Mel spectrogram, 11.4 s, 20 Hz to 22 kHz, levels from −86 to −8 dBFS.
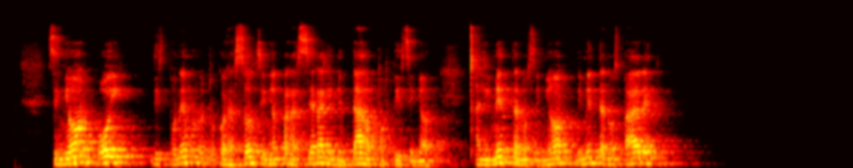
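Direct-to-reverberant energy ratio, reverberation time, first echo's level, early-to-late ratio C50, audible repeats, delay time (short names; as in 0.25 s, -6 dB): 2.0 dB, 0.95 s, none, 7.0 dB, none, none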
